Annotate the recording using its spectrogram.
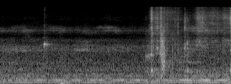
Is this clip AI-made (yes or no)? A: yes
